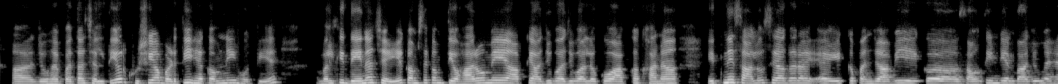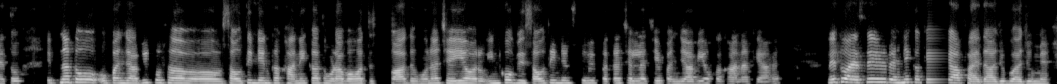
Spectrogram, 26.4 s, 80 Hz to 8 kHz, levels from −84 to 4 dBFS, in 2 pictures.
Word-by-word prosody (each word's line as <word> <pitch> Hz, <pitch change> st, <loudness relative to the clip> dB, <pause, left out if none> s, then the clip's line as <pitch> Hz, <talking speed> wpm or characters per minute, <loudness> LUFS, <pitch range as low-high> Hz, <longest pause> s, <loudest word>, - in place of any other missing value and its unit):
अ, 180 Hz, -1 st, -1 dB
जो 185 Hz, 0 st, -1 dB
है 190 Hz, 0 st, 0 dB
पता 210 Hz, +3 st, +1 dB
चलती 200 Hz, 0 st, -2 dB
है 285 Hz, -, +5 dB
और 300 Hz, 0 st, +3 dB
खुशियाँ 240 Hz, +4 st, +1 dB
बढ़ती 200 Hz, +5 st, +2 dB
हैं, 205 Hz, -1 st, +4 dB
कम 205 Hz, -1 st, 0 dB
नहीं 230 Hz, +2 st, -1 dB
होती 175 Hz, -1 st, -7 dB
हैं। 265 Hz, +9 st, -3 dB, 0.5 s
बल्कि 200 Hz, +5 st, 0 dB
देना 210 Hz, +3 st, +4 dB
चाहिए, 210 Hz, -5 st, +2 dB
कम 225 Hz, -2 st, +2 dB
से 240 Hz, +3 st, -4 dB
कम 240 Hz, -1 st, -1 dB
त्योहारों 205 Hz, 0 st, +2 dB
में 235 Hz, 0 st, +3 dB
आपके 200 Hz, 0 st, +1 dB
आजू-बाजू 205 Hz, 0 st, 0 dB
वालों 195 Hz, -1 st, +1 dB
को 200 Hz, +1 st, 0 dB
आपका 190 Hz, +1 st, +2 dB
खाना 200 Hz, +1 st, +1 dB, 0.4 s
इतने 220 Hz, +6 st, +3 dB
सालों 225 Hz, -3 st, 0 dB
से 240 Hz, 0 st, -4 dB
अगर 220 Hz, 0 st, 0 dB
अ 220 Hz, -, +1 dB
अ, 215 Hz, -, -1 dB, 0.3 s
एक 205 Hz, +1 st, -2 dB
पंजाबी, 195 Hz, +1 st, 0 dB
एक 205 Hz, -, -9 dB, 0.5 s
साउथ 195 Hz, +1 st, -3 dB
इंडियन 215 Hz, -1 st, -2 dB
बाजू 195 Hz, 0 st, -1 dB
में 205 Hz, -1 st, -3 dB
है 195 Hz, -, -5 dB
तो, 205 Hz, 0 st, -2 dB, 0.3 s
इतना 245 Hz, +6 st, +1 dB
तो 285 Hz, -, +4 dB, 0.3 s
ओ -, -, -3 dB
पंजाबी 220 Hz, +1 st, +1 dB
को 245 Hz, -, 0 dB
स 240 Hz, -, -9 dB
अ, 200 Hz, -3 st, +3 dB
साउथ 205 Hz, +1 st, +1 dB
इंडियन 230 Hz, -1 st, +1 dB
का 225 Hz, 0 st, -1 dB
खाने 210 Hz, 0 st, 0 dB
का 220 Hz, 0 st, +2 dB
थोड़ा-बहुत 205 Hz, 0 st, +1 dB
स्वाद 200 Hz, +1 st, -1 dB
होना 200 Hz, +2 st, -2 dB
चाहिए 215 Hz, -1 st, +2 dB
और 210 Hz, -2 st, +2 dB
इनको 215 Hz, +5 st, +1 dB
भी 220 Hz, -1 st, -1 dB
साउथ 210 Hz, +2 st, 0 dB
इंडियंस 230 Hz, -2 st, -2 dB
को 225 Hz, -1 st, -5 dB
भी 220 Hz, -, -4 dB
पता 205 Hz, +1 st, -2 dB
चलना 210 Hz, -1 st, -1 dB
चाहिए, 215 Hz, +2 st, -5 dB
पंजाबियों 195 Hz, +1 st, -3 dB
का 200 Hz, -, -5 dB
खाना 180 Hz, 0 st, -3 dB
क्या 175 Hz, -1 st, -6 dB
है? 205 Hz, -, -10 dB, 0.6 s
नहीं 285 Hz, -, +3 dB
तो 315 Hz, 0 st, +5 dB
ऐसे 275 Hz, +2 st, +3 dB, 0.2 s
रहने 270 Hz, -1 st, +1 dB
का 280 Hz, -, -2 dB
क्या 275 Hz, -3 st, -1 dB
फायदा 185 Hz, -1 st, +1 dB
आजू-बाजू 190 Hz, 0 st, -1 dB
में, 190 Hz, -1 st, -3 dB
210 Hz, 190 wpm, -20 LUFS, 195-225 Hz, 0.6 s, है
